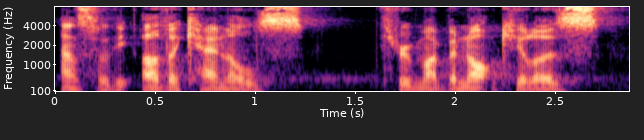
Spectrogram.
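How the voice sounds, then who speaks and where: A man's voice: low voice, steady tone, fairly quick. A man narrating a scripted adventure story in a dramatic reading style.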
